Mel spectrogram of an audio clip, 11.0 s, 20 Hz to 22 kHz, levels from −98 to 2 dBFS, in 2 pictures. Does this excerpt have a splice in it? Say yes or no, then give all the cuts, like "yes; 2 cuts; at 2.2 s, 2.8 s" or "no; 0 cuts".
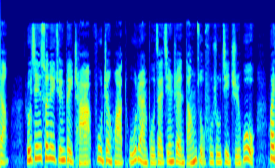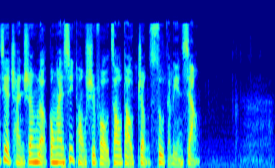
no; 0 cuts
